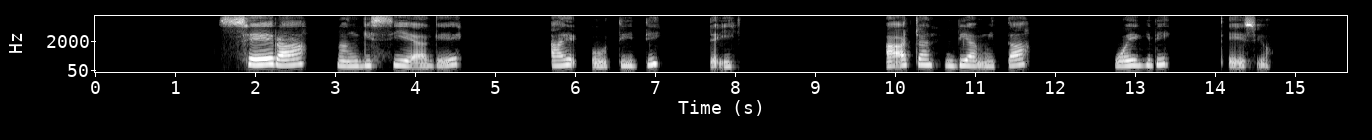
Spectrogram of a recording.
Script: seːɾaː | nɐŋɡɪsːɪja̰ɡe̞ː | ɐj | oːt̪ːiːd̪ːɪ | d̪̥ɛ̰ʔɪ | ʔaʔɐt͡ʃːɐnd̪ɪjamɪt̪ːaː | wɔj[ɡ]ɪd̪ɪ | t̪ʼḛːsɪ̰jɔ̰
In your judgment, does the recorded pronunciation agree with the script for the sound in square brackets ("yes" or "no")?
yes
